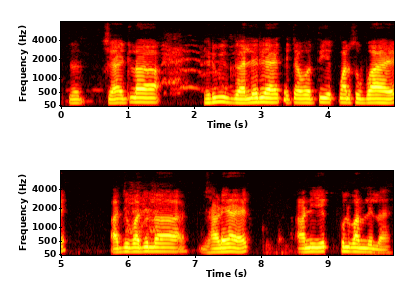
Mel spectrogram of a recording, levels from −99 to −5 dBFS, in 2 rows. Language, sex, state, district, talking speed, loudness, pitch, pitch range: Marathi, male, Maharashtra, Chandrapur, 110 wpm, -25 LUFS, 140 Hz, 130-150 Hz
